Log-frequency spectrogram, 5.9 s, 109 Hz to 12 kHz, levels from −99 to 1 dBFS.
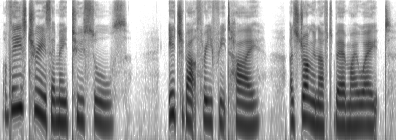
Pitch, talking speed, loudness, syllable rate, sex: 210 Hz, 190 wpm, -19 LUFS, 4.6 syllables/s, female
